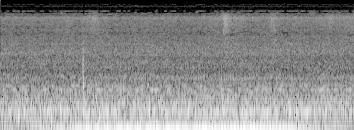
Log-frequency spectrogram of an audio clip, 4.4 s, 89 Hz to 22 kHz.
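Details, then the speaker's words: Brunvoll bow thruster after repair of its PLC electronics (damaged by a 24 V DC line overvoltage; burnt track and component replaced): steady, even low rumble swelling and settling smoothly, no knocks or grinding; thruster running normally. "отлично подруливающее устройство исправно"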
